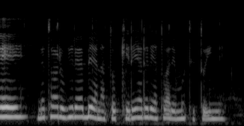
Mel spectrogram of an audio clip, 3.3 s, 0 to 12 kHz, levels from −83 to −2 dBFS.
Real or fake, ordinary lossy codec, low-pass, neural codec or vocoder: real; none; 7.2 kHz; none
